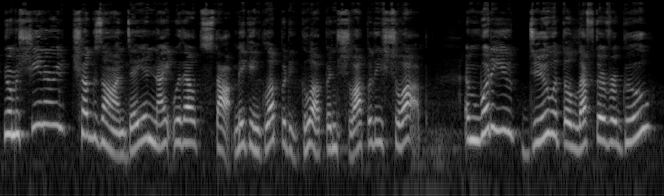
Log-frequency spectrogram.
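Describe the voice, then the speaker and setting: A woman's voice: sits high, big pitch swings, normal speed, dark tone. A woman voicing a grumpy old storybook creature who scolds indignantly and snappishly in emphatic rhyme. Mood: accusing. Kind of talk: children's storybook character read aloud.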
